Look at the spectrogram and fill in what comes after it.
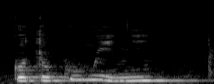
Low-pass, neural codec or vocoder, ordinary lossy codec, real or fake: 10.8 kHz; none; AAC, 48 kbps; real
